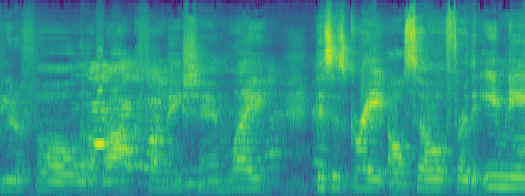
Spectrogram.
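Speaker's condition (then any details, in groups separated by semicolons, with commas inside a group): No condition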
